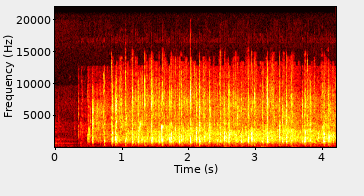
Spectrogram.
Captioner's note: audience applauding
